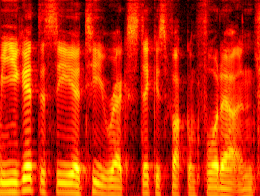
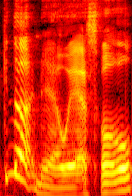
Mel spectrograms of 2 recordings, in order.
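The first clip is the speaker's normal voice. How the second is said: acted exasperated outburst, raised pitch; mock-angry, pitched up as you tell someone off; irritated brush-off; 3 semitones higher, 3 dB louder than usual. Acted quarrel, telling friend off.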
